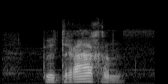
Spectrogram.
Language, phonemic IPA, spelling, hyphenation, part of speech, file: Dutch, /bəˈdraːɣə(n)/, bedragen, be‧dra‧gen, verb / noun, Nl-bedragen.ogg
- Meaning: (verb) 1. to amount to 2. to cover 3. to accuse 4. past participle of bedragen; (noun) plural of bedrag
